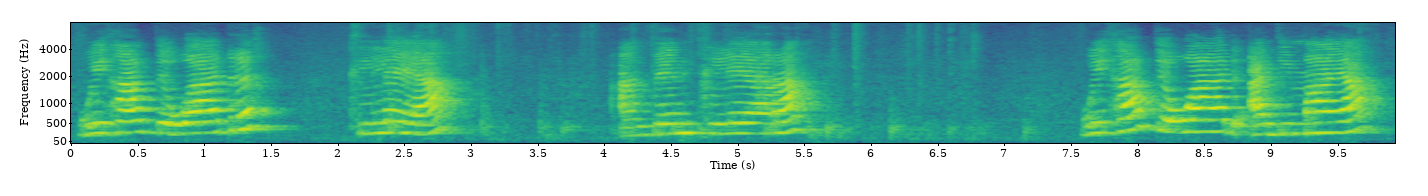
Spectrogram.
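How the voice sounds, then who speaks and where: A woman with a high voice teaches slowly and patiently, repeating each drill word several times. She sounds set back from the mic, and her voice carries in an echoey room. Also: a bit bright, far from the mic. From Kenya. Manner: slow, repeating words in drills. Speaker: shorthand teacher. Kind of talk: classroom lesson.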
